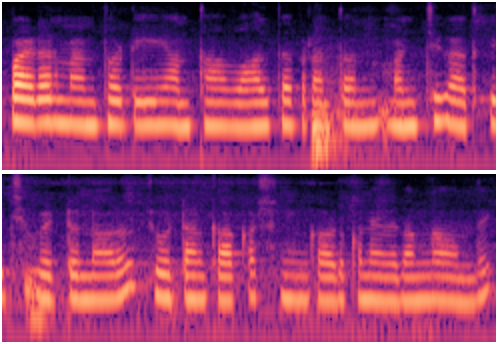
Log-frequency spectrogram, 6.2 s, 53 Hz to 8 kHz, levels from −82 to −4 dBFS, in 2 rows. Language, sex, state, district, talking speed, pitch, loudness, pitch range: Telugu, female, Andhra Pradesh, Sri Satya Sai, 145 wpm, 200 Hz, -22 LUFS, 195-210 Hz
